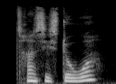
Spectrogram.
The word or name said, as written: transistor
